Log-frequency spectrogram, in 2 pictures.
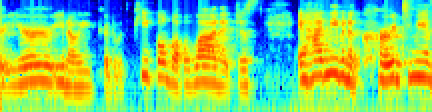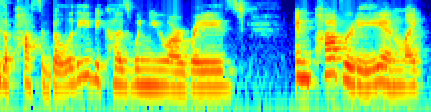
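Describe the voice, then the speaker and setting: A woman's voice: lowish voice, a bit bright. A woman from the United States, a physician and startup founder, speaking enthusiastically as a podcast interview guest. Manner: enthusiastic, chatty.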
